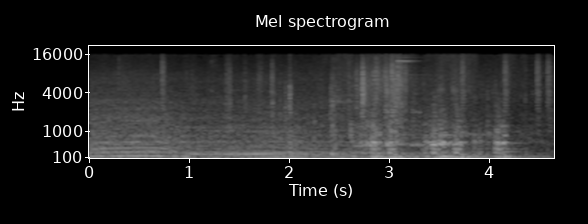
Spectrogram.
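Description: Toyota Fortuner facelift 2024 with the 2.8 diesel engine accelerating in drive, a steady engine drone heard from inside that swells louder partway through, with some interior clicks.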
